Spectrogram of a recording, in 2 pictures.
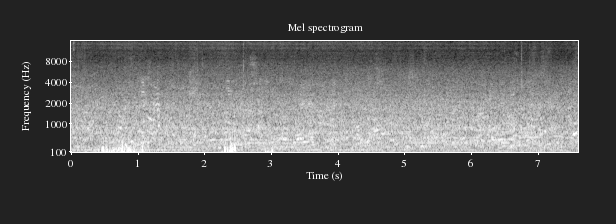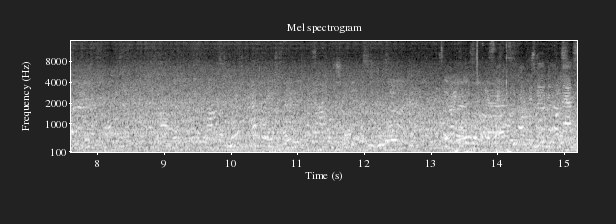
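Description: A crowd of men and women chatters indoors.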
